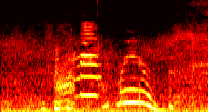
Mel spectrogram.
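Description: A cat meows twice up close, short rising-and-falling cries against quiet outdoor background noise.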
